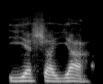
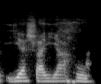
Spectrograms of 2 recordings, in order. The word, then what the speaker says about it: Yeshayahu: The funny thing about the name Isaiah is many people don't know that the true Hebrew pronunciation of Isaiah is Yeshayah or Yeshayahu.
